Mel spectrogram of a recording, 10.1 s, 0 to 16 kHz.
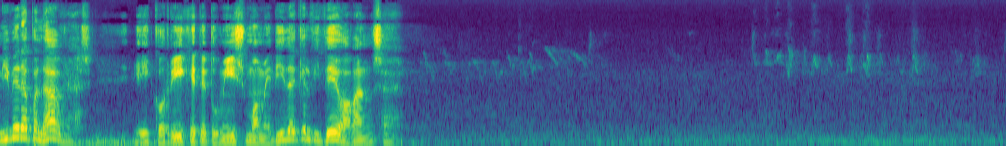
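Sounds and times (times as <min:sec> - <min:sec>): low outdoor rumble: 0:00.0 - 0:07.6
birds chirping: 0:00.0 - 0:10.0.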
